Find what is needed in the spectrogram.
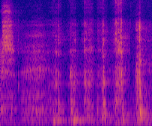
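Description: Small hand plane shaving the end of a wooden tenon in several short, quiet strokes, cleaning off saw marks.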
